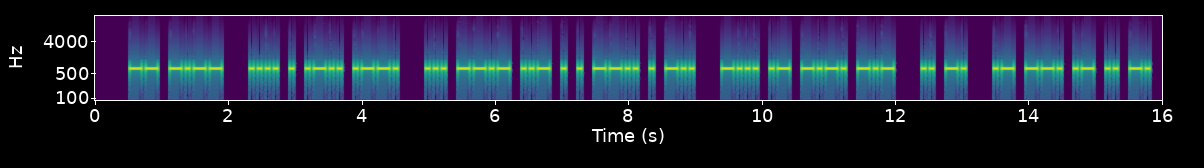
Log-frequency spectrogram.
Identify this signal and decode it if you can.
Morse code, heard as a keyed tone, about 20 wpm, 700 Hz. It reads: MY HELP SQUEEZED BACK IN AGAIN
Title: Pangram Challenge v2 - 20wpm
